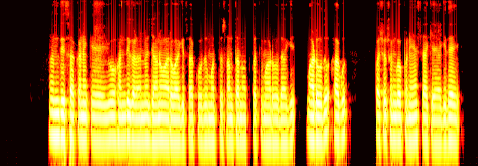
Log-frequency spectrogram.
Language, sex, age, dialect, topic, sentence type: Kannada, male, 25-30, Mysore Kannada, agriculture, statement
